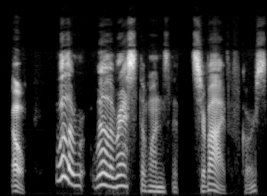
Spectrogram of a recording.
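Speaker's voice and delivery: sheepish, abashed, stumbling delivery. After the Duke gives her a look, the knight adds her remark; sheepish. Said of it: "The knight smiles rather viciously. / she adds sheepishly. / The knight smiles rather viciously".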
